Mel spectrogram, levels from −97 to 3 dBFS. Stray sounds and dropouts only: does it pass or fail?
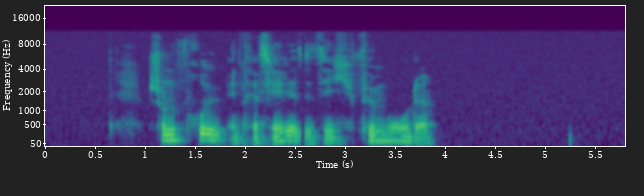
fail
